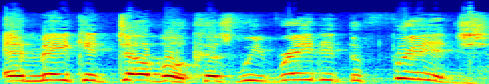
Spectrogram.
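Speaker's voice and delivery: put-on mouth-full voice. Retelling a Pokemon scene where James finishes the motto, imitating James with mouth full. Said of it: "James with his mouth full is like".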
